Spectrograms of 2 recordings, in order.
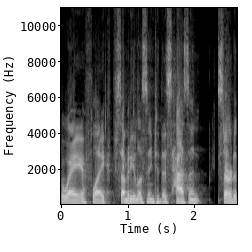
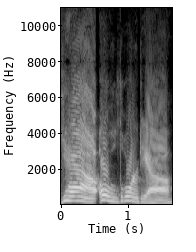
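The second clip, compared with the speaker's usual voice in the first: Upper Midwest Minnesotan accent; 3 semitones higher, 3 dB louder than usual. Agreeing in conversation, Minnesotan accent. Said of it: "I sounded super Minnesotan just there".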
